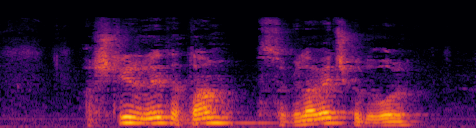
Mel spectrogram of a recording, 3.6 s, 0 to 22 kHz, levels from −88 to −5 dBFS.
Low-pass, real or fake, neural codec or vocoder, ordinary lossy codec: 19.8 kHz; real; none; AAC, 32 kbps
